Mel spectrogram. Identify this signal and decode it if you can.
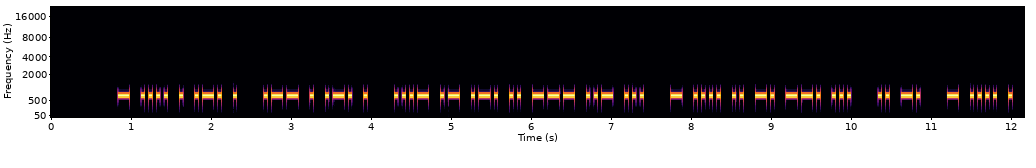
Morse code, heard as a keyed tone, about 25 wpm, 700 Hz. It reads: THERE WERE VARIOUS THINGS IN THE
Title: Sentences from Top 1000 Words - Review Part 4 - 25wpm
